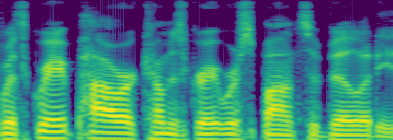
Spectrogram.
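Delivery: ordinary talk, nothing marked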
